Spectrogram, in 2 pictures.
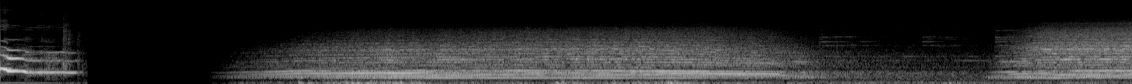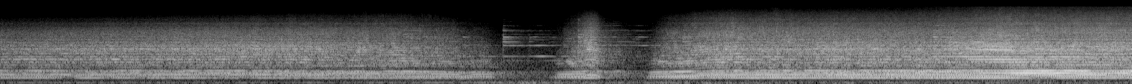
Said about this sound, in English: I got a video of that very famous Reading and Northern Fast Freight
